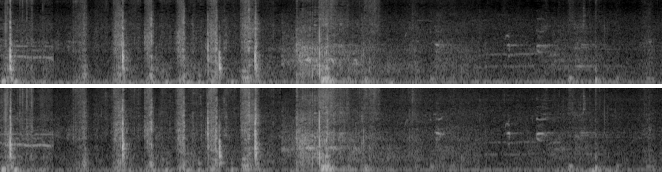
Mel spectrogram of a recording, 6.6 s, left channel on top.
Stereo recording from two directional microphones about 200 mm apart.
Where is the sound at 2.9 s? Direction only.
35° right (ahead or behind).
